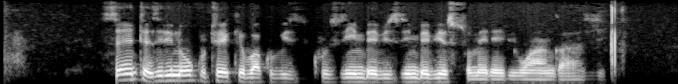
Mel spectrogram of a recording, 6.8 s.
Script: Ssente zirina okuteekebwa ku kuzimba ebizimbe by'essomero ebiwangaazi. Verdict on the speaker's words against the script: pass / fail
pass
